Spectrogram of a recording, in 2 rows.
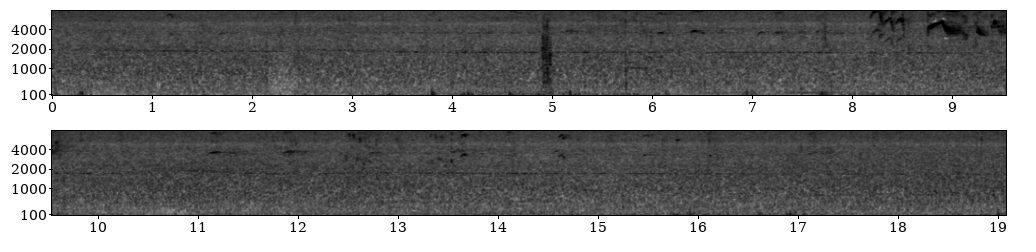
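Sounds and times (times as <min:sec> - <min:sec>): outdoor background hiss: 0:00.0 - 0:19.0
bird chirping: 0:06.0 - 0:09.9.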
